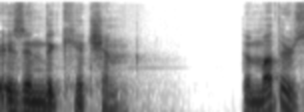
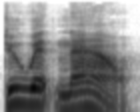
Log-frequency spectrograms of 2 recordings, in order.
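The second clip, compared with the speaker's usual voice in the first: higher, curt order; commanding; 8 semitones higher than usual. A narrator's reading. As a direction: snap the order firmly. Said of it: "the voice orders".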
